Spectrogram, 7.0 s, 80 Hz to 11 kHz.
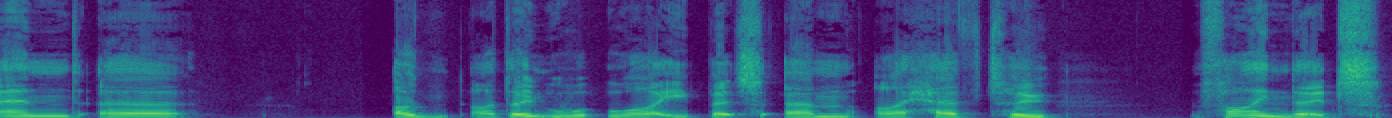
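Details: Non-fluent aphasia in an adult man, a father, after a stroke in October 2019; halting, non-fluent speech.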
